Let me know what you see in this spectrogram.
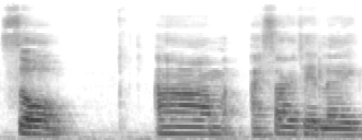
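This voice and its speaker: A woman speaks with a Jamaican accent. Her pace is very slow. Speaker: YouTuber. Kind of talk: storytime vlog. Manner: casual, animated.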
